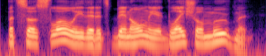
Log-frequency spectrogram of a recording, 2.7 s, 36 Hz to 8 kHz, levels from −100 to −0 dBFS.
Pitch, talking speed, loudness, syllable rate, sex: 120 Hz, 225 wpm, -16 LUFS, 6.2 syllables/s, male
